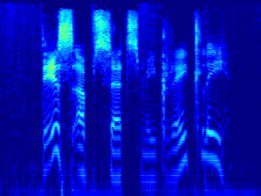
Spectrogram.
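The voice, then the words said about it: Put-on Scottish accent. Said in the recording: “Why are you speaking in a Scottish accent?”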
